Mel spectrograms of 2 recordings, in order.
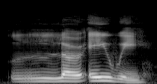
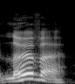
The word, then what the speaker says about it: Loewe: highly reputable German brand, Loewe. Idiot! Es wird Loewe ausgesprochen! Alright, sorry, Loewe.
